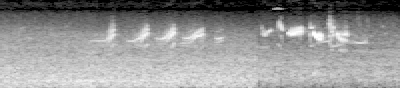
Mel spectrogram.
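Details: Common whitethroat singing among gorse on the coast at Botallack, where the birds arrive to breed: a run of quick, high scratchy notes, a brief pause, then a louder, busier chattering phrase, over a soft outdoor hiss.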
